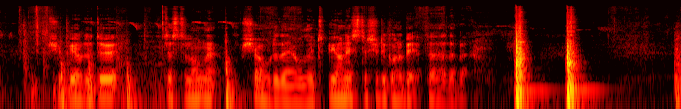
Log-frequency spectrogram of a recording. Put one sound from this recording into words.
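Metal holdfasts are knocked into a wooden bench with sharp thumps.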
